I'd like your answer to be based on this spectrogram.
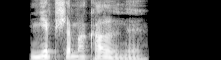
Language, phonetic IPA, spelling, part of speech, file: Polish, [ˌɲɛpʃɛ̃maˈkalnɨ], nieprzemakalny, adjective, Pl-nieprzemakalny.ogg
